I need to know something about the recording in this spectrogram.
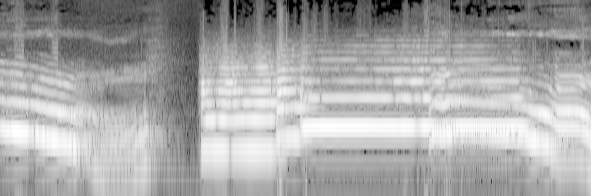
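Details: Dog howling along to the bugle call 'Taps': a long, harmonic howl sliding downward, then loud, steady brass notes held with it, ending in another falling howl.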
